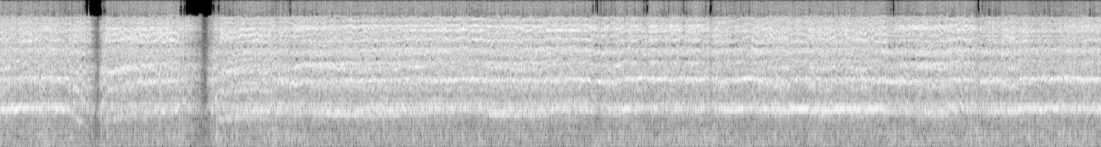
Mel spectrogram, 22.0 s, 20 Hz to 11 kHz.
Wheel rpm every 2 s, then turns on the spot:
180, 140, 160, 210, 230, 220, 230, 230, 220, 220, 230.
none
